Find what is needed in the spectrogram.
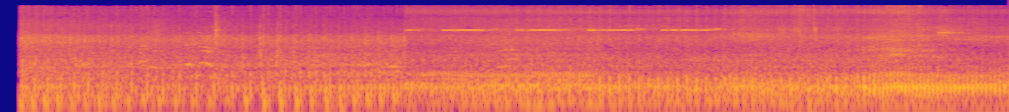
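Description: A vehicle engine running close by, with a low, pulsing rumble that grows louder near the end, and voices in the background.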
